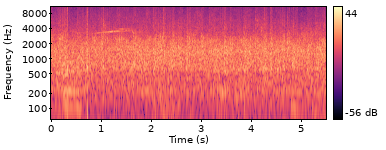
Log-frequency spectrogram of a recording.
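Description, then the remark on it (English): A crowd applauds the event's organizing committee loudly and steadily, a dense wash of many hands clapping at once that holds an even level for the full five seconds without fading. “If we can give them one more round of applause.”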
